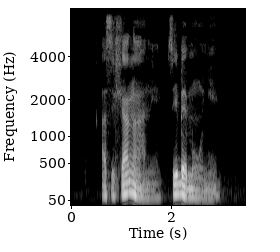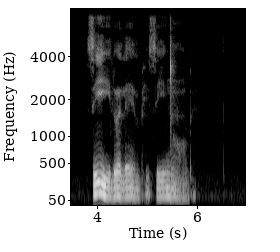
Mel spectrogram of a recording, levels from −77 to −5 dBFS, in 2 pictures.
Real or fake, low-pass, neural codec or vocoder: fake; 7.2 kHz; vocoder, 44.1 kHz, 80 mel bands, Vocos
